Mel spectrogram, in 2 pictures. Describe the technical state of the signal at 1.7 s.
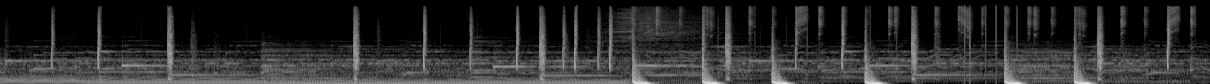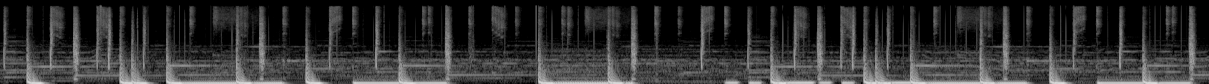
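At 1.7 s the signal carries word clock ticks, present from 0.11 s to 24.18 s. The receiving device runs unlocked from the sender, with a clock mismatch of a few hundred parts per million. Each slip drops or repeats one sample, producing ticks roughly every 0.05 s.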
